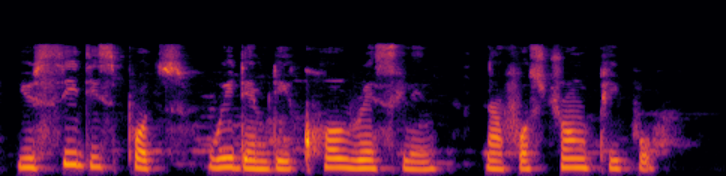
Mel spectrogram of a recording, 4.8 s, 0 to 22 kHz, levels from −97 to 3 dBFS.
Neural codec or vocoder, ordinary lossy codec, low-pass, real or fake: none; none; none; real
